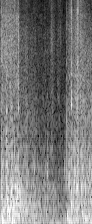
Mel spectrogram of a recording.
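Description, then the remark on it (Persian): Loud, dense bursts of machine-gun fire, like several guns shooting at once on a range, a sustained crackling volley that briefly thins before another heavy burst kicks in. “دکتیارف کدومشونه؟ برادر، استاد که برای تیراندازی نمیاد.”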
